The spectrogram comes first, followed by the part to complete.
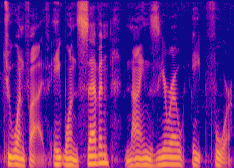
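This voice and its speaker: A man's voice: medium pitch, slow, a little mellow, no room sound. A man chatting casually as a mortgage broker guest on a talk show.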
